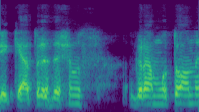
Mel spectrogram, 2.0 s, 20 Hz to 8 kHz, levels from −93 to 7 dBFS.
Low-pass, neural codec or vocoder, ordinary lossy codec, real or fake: 7.2 kHz; codec, 16 kHz, 4.8 kbps, FACodec; AAC, 32 kbps; fake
